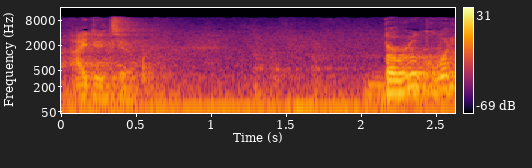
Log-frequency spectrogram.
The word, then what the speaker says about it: Baruch: It's not Barack, it's Baruch. That's all right though, we mispronounce things.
